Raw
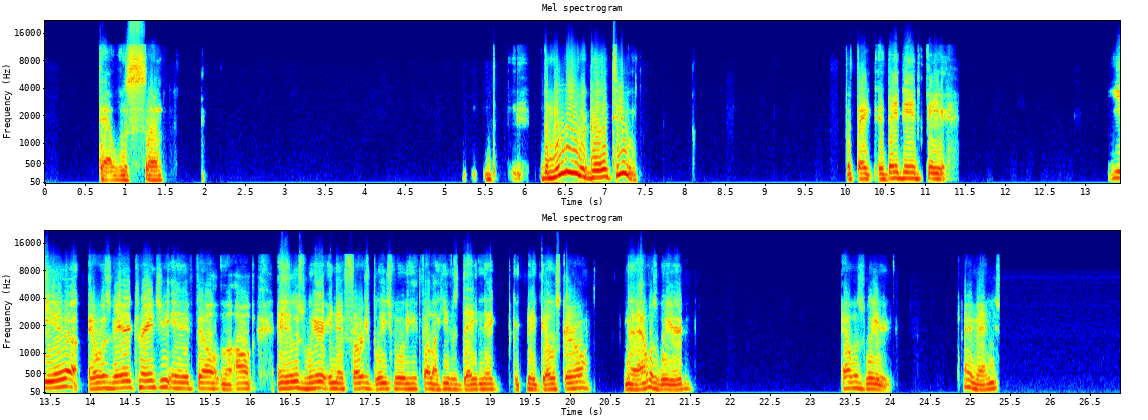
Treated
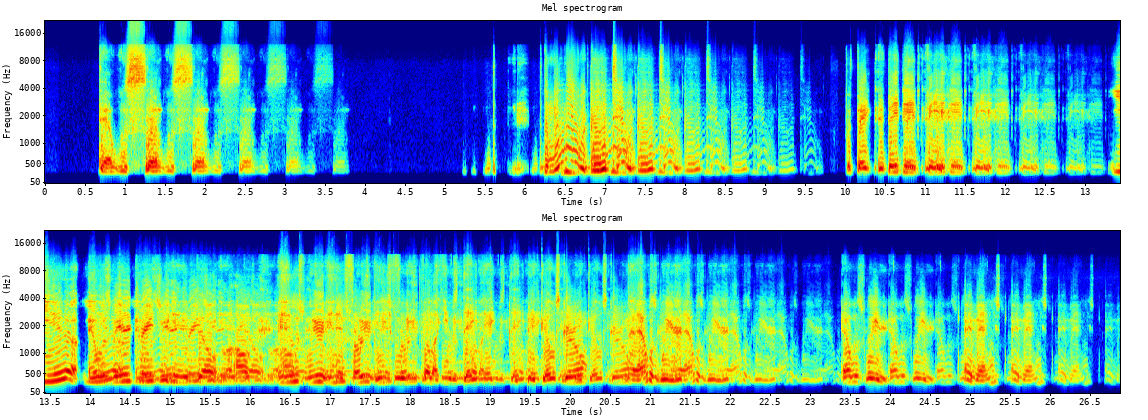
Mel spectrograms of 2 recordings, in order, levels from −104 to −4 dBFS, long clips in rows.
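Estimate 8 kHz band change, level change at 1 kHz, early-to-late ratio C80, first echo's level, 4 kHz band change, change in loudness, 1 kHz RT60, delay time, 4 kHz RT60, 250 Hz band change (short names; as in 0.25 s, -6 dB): +6.5 dB, +6.5 dB, none, -6.0 dB, +6.5 dB, +3.0 dB, none, 0.586 s, none, -1.0 dB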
